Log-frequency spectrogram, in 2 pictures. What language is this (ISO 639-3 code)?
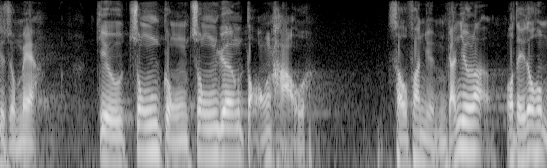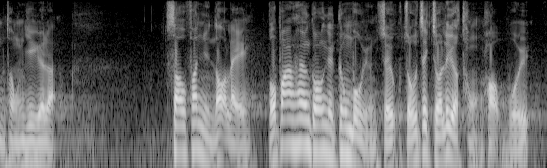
yue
